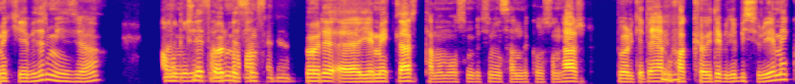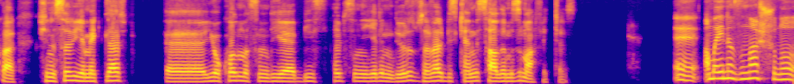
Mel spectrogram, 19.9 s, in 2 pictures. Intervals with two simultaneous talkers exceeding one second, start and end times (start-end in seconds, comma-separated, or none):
2.0-3.3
